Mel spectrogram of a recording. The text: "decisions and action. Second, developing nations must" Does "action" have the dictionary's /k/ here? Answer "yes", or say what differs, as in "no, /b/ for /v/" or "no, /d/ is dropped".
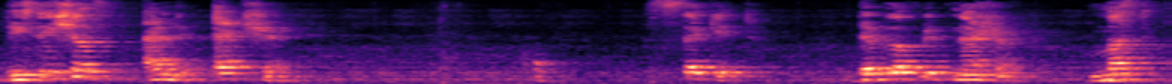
yes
